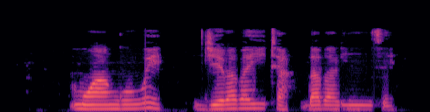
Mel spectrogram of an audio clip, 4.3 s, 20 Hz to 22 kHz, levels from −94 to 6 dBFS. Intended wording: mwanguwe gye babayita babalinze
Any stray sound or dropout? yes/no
no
